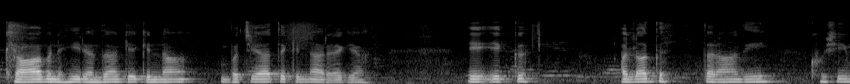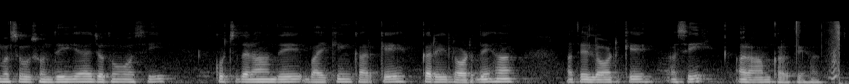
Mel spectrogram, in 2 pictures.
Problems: none marked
